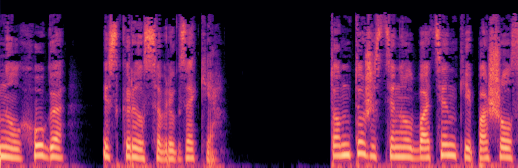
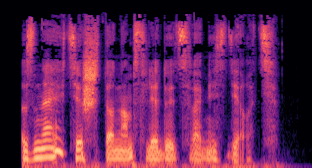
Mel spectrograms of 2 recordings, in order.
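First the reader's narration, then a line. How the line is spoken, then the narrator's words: Menacingly calm question. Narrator (Russian): спросила она угрожающе спокойным тоном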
